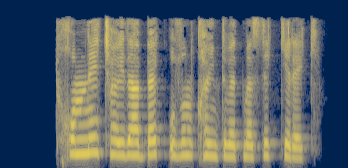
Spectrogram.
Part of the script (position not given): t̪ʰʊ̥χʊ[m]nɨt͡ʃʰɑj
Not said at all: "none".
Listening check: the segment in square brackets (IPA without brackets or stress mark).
m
